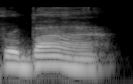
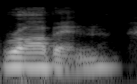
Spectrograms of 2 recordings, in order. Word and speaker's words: Robin: this this is pronounced robah not Robin because the mathematician is named after was French Gustav roban who was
